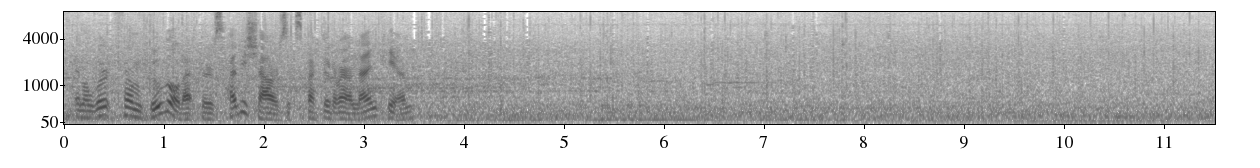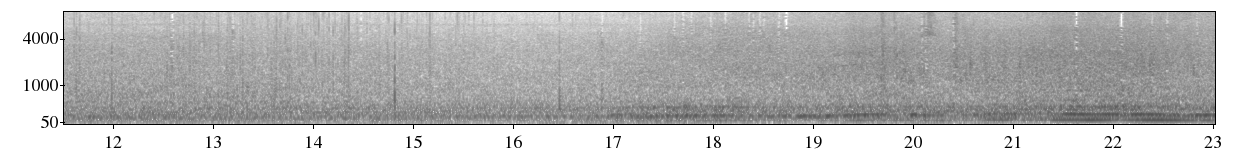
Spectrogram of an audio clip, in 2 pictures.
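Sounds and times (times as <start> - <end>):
rain hiss: 0.0 - 23.0
tyres on wet road: 0.0 - 23.0.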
